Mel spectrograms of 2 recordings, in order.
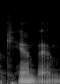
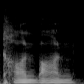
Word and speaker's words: kanban: And I know it's supposed to be pronounced Kanban.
